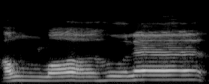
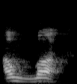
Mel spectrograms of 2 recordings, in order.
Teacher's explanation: pada lafadz Allah itu kan huruf lam menjadi tebal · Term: lam dibaca tebal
